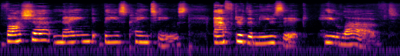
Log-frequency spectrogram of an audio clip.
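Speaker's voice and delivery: plain reading voice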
